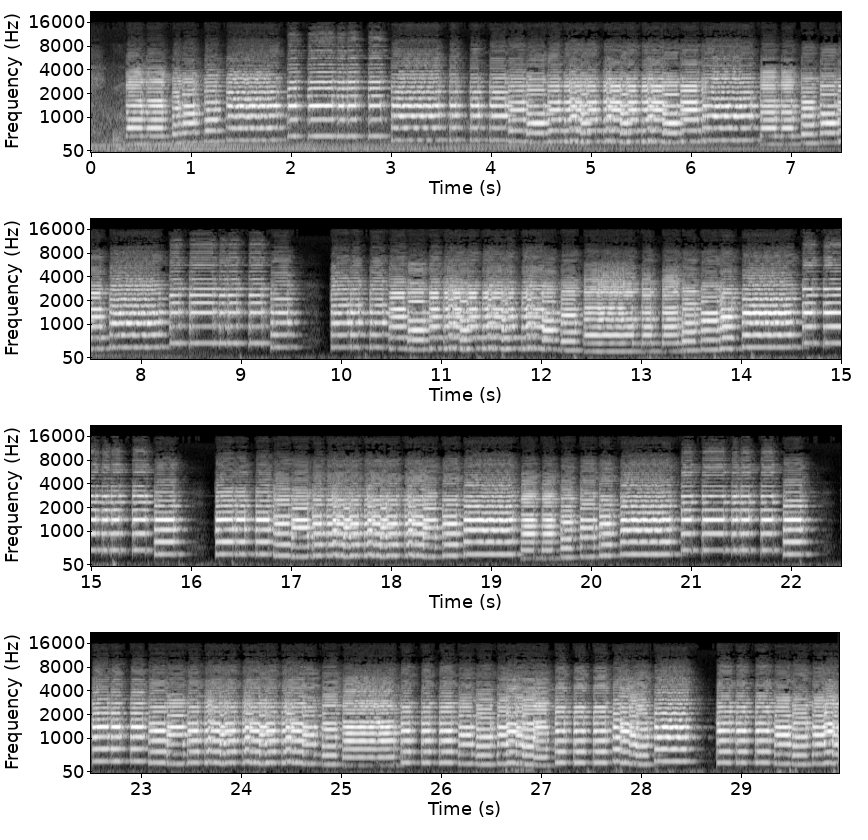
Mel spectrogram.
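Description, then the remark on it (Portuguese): A goatskin bagpipe, made with the hair turned inward, plays a loud, continuous reedy melody over a low steady drone, with only a few brief breaks for breath between phrases and no voices. “A primeira é feita de pele de cabrito. Com o pelo virado para dentro, pronto, é uma gaita como toca pouco, isto só toca nos concertos, basicamente, que fazemos.”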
